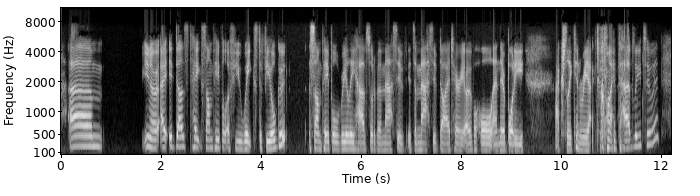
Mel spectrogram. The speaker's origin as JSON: {"language": "English", "town": "Canberra", "region": "Australian Capital Territory", "country": "Australia", "tie": "born or raised there", "said": "I grew up in Canberra."}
